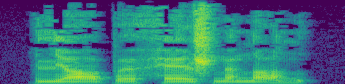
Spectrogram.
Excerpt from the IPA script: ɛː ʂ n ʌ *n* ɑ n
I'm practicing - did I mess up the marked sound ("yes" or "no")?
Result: no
